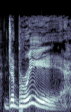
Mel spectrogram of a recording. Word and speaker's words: debris: Now, we've got a word here, debris. Debris, that's a French word, so the S at the end is not pronounced.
